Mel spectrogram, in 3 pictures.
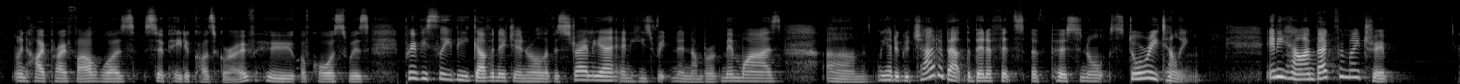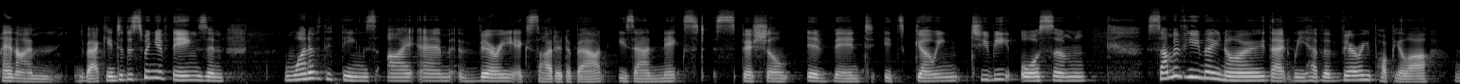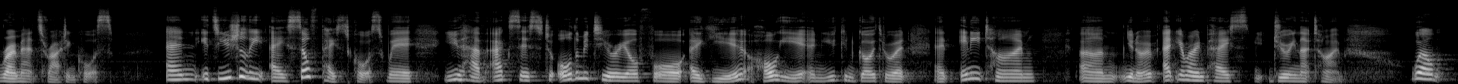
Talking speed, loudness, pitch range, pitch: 170 wpm, -25 LUFS, 145-200 Hz, 165 Hz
